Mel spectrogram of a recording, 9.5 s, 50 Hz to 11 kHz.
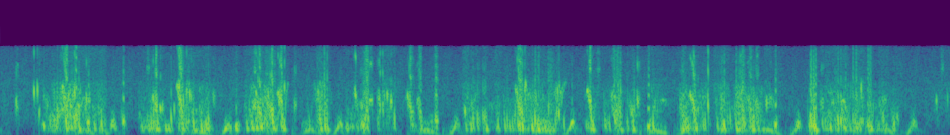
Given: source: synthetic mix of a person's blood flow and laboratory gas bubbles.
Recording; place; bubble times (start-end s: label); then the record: Doppler ultrasound of blood flow; precordium
0.14-0.20 s: bubbles
0.31-1.08 s: bubbles
1.19-1.28 s: bubbles
1.38-2.17 s: bubbles
2.32-2.89 s: bubbles
2.93-2.99 s: bubbles
3.05-3.33 s: bubbles
3.45-3.98 s: bubbles
4.05-4.25 s: bubbles
4.29-4.40 s: bubbles
4.61-5.69 s: bubbles
5.83-6.69 s: bubbles
6.77-7.81 s: bubbles
8.06-9.00 s: bubbles
9.33-9.51 s: bubbles
From the record:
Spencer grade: 4 (maximum detectable bubble signal sounding continuously throughout systole and diastole of every cardiac period, and overriding the amplitude of the normal cardiac signals); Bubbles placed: only in the low amplitude regions of the cardiac cycle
